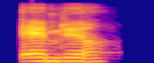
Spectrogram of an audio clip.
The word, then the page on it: emir: Indian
